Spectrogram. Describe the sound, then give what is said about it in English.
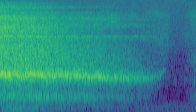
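A single deep breath during a group calming exercise: a steady, airy hiss lasting nearly two seconds that slowly fades out, with no talk over it. “everybody take a deep breath in and out.”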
